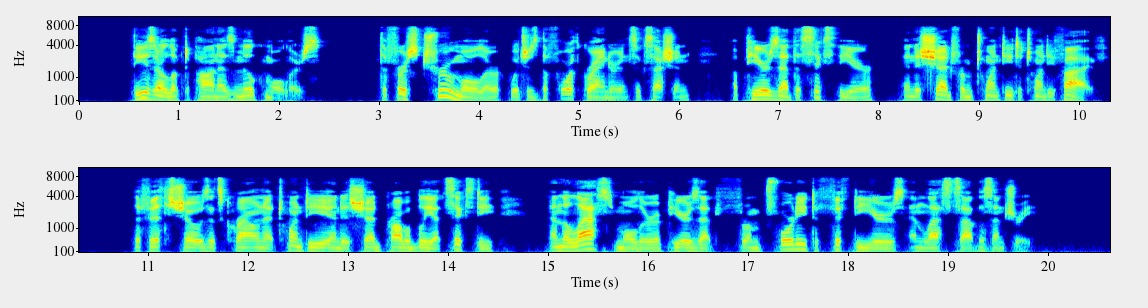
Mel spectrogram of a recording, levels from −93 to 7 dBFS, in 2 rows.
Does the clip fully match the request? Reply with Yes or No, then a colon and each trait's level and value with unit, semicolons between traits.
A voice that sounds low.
Yes: low, 105 Hz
